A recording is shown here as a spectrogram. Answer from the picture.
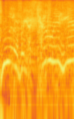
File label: VOX CAMERA; NES DPCM; MIDINES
